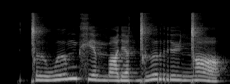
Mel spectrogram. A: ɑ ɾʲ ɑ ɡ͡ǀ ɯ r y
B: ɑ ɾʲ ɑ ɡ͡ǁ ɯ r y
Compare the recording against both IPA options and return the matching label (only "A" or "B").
A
